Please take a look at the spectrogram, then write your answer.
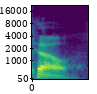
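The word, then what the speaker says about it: Fattal: Fattel. – How do you spell that? – F-A-T-T-A-L. F as in Frank. – Jack Fatal. – Like Fatal. – Fatal. – Like Fan Fatal.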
